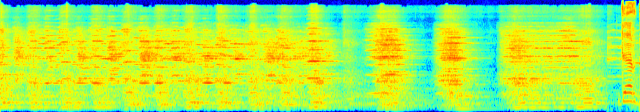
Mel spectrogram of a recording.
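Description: Several double basses bowed together, playing Hungarian folk music. The playing swells and dips twice about halfway through.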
